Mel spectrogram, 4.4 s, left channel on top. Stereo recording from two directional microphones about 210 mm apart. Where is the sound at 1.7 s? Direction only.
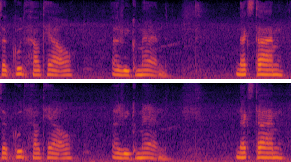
20° left (ahead or behind).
